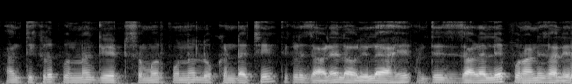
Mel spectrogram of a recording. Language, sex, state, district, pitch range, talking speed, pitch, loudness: Marathi, male, Maharashtra, Chandrapur, 95-105 Hz, 180 wpm, 100 Hz, -17 LUFS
